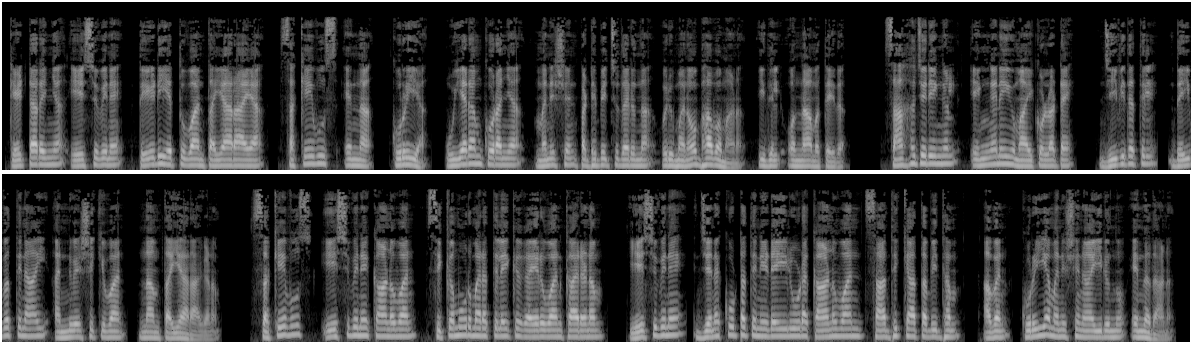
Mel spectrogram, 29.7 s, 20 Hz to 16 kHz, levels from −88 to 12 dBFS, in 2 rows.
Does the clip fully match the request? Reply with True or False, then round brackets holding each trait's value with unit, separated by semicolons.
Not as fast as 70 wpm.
False (80 wpm)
